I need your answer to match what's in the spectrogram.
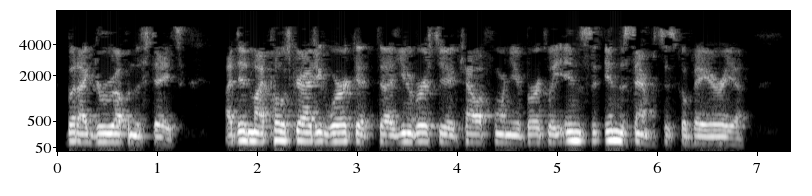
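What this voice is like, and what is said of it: American accent. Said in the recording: “a Geordie with an American accent”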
